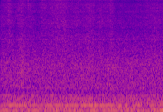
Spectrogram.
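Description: Steady low background hum with no speech, unchanging throughout.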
